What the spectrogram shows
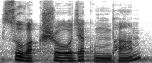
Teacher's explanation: Make sure that you're pronouncing that bha as a mahaprana sound.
